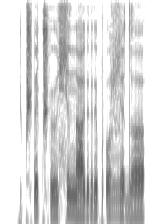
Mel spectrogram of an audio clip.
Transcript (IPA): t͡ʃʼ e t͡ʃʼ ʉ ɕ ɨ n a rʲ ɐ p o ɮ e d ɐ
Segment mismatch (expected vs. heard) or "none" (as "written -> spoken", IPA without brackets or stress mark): p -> pʼ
